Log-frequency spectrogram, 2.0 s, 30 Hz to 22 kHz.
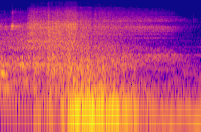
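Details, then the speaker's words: IROC-Z Camaro V8, 18,000 original miles, sat 30 years, fresh fuel added: fires on crank and stumbles with lumpy uneven pulses before fading; banks not getting fuel, suspected only some injectors working, injectors to be replaced; misfire. "It seems like a couple banks aren't getting fuel. >> Yeah, this is something very similar to what I ran into. And it turns out that only three out of the eight injectors were actually working."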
